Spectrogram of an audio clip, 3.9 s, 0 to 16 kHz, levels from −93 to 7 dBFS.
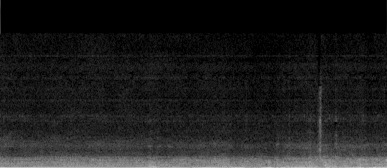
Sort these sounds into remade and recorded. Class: remade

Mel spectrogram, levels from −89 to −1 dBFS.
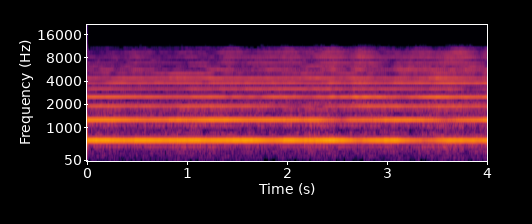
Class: recorded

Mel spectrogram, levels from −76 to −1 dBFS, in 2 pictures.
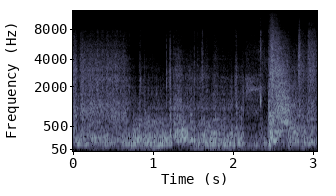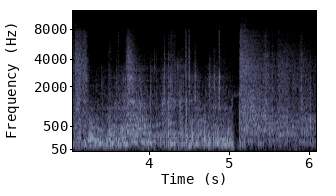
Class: remade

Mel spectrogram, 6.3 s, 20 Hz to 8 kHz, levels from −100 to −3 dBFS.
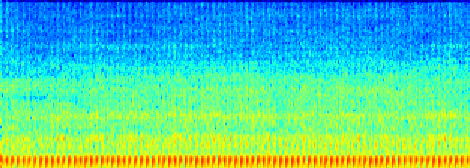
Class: recorded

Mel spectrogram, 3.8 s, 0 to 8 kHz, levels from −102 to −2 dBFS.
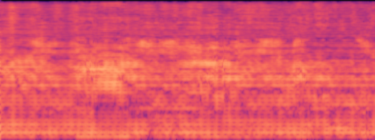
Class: remade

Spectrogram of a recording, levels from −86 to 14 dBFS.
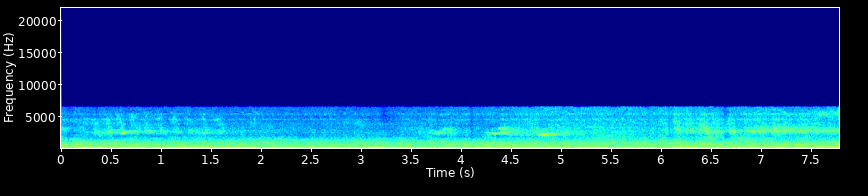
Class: remade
